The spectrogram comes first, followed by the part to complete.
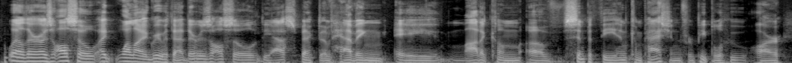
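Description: A man's voice: sits low, steady tone, measured pace, hardly any pauses, a bit bright, smooth. A man co-hosting a podcast, telling things casually and tentatively, often correcting himself. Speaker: podcast co-host. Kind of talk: casual conversational storytelling.

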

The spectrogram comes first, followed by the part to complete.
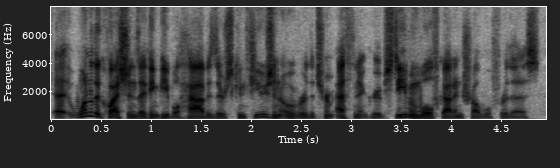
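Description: A man giving measured, steady spoken commentary in a played clip. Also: fairly low pitch, dry recording.

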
